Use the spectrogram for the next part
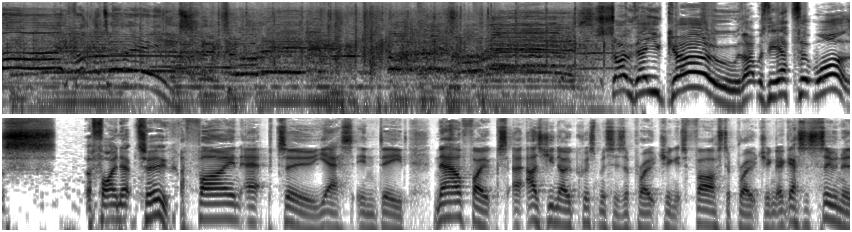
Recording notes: Recorded live at The Phoenix in Cavendish Square.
